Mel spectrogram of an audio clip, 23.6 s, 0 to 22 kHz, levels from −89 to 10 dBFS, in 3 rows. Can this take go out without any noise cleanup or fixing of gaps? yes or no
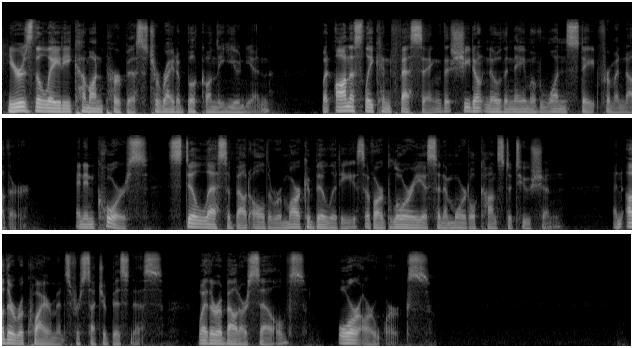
yes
